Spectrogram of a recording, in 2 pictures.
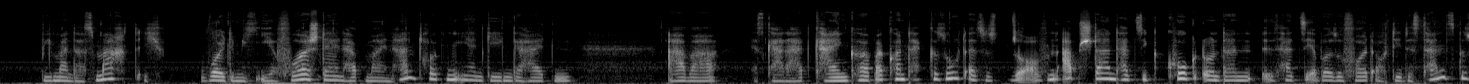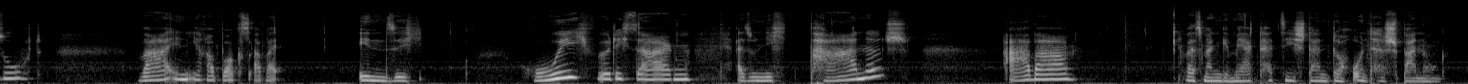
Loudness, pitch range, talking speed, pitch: -28 LUFS, 170-235 Hz, 125 wpm, 195 Hz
